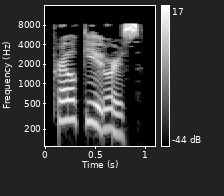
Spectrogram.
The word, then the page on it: procures: British English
